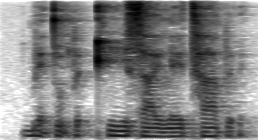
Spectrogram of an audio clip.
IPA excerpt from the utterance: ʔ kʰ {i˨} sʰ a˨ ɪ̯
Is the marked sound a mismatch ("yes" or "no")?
no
